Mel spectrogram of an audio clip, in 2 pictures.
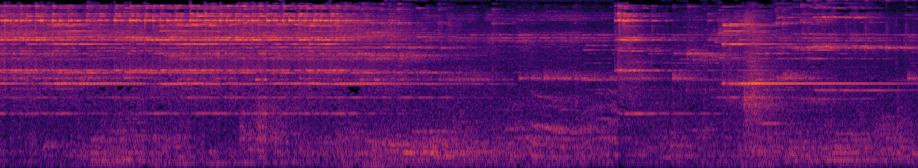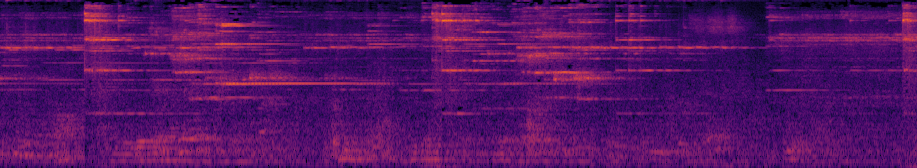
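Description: Small metal bells jingling: a dense shimmering ring for the first few seconds that then fades, followed by separate shakes or strikes every second or two, each ringing on.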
